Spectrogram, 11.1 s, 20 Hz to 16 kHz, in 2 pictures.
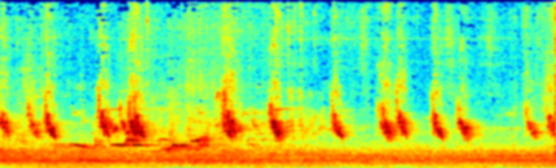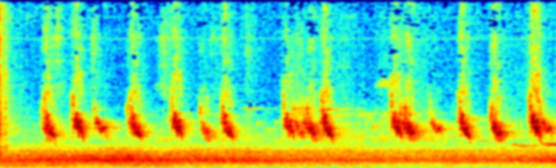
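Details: House sparrow fledglings in May 2020 keep up a busy stream of short, falling chirps, several birds overlapping at times, with a thin whistle near the start and steady ambient hum.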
